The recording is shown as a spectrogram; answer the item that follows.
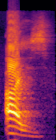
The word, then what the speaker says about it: eyes: number 42 now eyes eyes the S there is pronounced Z is pronounced Z eyes eyes Soul Boys sell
